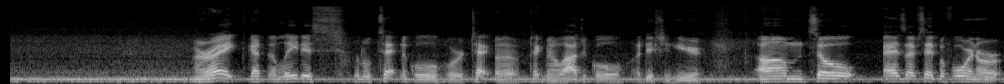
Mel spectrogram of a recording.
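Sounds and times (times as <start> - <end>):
cooling fan humming: 0.1 - 10.0.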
